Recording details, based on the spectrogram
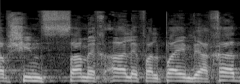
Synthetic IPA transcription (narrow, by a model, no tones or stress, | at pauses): afʃinsamɪxaːlɪfalpaːimbjaxad̪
